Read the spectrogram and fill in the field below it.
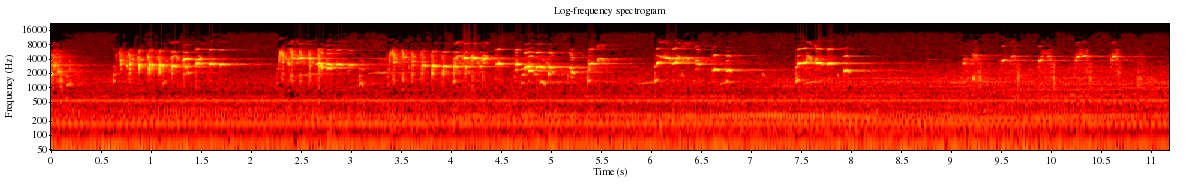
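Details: Bald eagle chattering in bursts of fast, harsh, high-pitched notes, each burst slightly falling, repeated about every second, then thinning into a few softer piping notes.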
